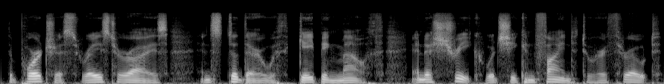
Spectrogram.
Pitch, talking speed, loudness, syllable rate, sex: 95 Hz, 180 wpm, -19 LUFS, 4.4 syllables/s, male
